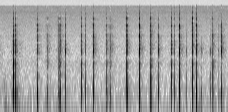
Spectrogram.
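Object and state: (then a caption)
Hardcover book. A hardcover book is tapped and scratched in a quick, uneven series of short, dry taps. Each tap stops almost instantly, and the clip stays quiet overall.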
